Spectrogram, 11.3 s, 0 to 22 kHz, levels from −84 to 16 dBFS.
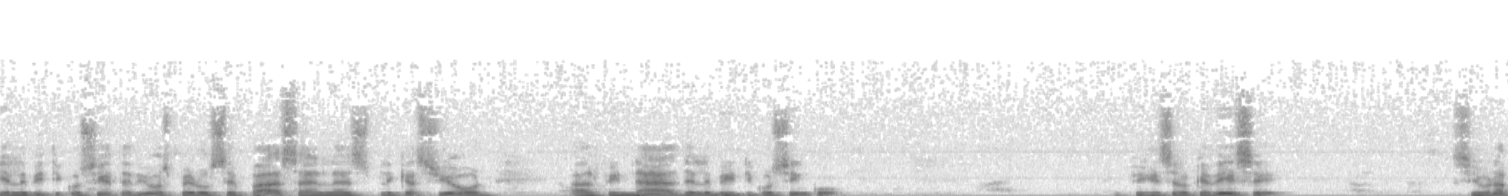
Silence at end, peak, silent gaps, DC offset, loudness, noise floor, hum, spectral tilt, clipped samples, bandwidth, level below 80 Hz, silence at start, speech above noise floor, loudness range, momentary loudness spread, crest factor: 0 s; -12 dBFS; none; under 0.1%; -30 LUFS; -52 dBFS; none; -5 dB/octave; under 0.1%; 15.5 kHz; -54 dBFS; 0 s; 23 dB; 6 LU; 18 LU; 18 dB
